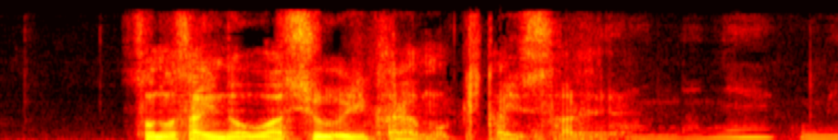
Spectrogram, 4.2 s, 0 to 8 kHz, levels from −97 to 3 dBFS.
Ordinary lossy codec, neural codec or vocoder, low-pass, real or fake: AAC, 32 kbps; vocoder, 44.1 kHz, 128 mel bands, Pupu-Vocoder; 7.2 kHz; fake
